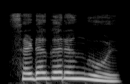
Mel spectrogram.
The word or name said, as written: ಸಡಗರಂಗೊಳ್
